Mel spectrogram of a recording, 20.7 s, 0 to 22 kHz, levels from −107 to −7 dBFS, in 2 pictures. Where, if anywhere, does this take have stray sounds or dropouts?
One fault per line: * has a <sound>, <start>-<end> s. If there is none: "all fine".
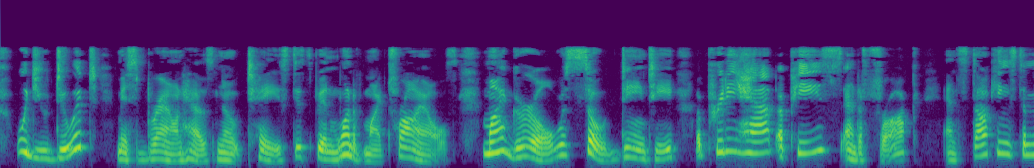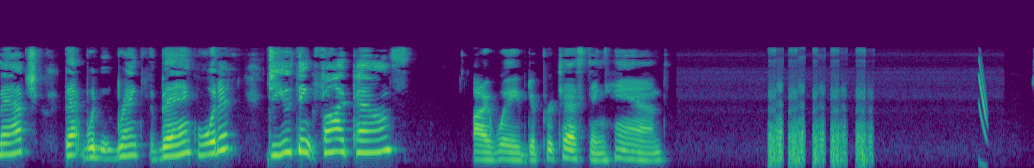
* has a laugh, 18.0-19.1 s
* has a chirp, 20.1-20.2 s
